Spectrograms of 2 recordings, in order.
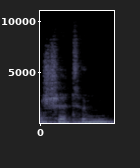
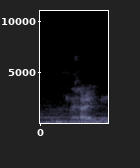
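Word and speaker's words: chitin: pronounce that kitan kitan c h i t i n chitten kitton kiton or chitten depends on where in the world you're from okay that I don't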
